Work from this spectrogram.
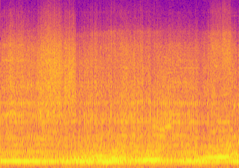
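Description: A car engine runs steadily and loudly, with a droning low rumble and slight shifts in pitch as it rolls along.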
